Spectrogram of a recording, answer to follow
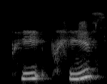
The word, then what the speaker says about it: pris: Prise. Pris. La S no se pronuncia.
